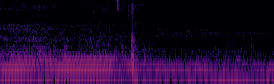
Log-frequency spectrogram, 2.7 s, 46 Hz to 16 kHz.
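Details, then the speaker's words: 4G63 DSM-swapped AWD Mini Cooper on its first test drive in snow, untuned: low engine drone with one sharp heavy thud; a loose rear lower control arm mount slams against metal under braking and acceleration, first thought to be suspension flex. "I'm getting some like I think that's the suspension flexing"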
